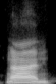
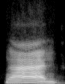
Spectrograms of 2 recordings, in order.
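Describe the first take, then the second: First: The pitch drops low at the end. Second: The pitch drops low at the end.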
